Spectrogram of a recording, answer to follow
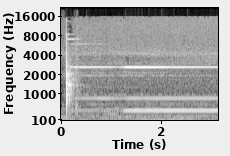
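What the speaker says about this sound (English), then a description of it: "using these tuning forks that would make sounds like this" A tuning fork tuned to note A is struck once with a sharp attack, then rings on as a steady pure tone that swells slightly midway and sustains quietly to the end.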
